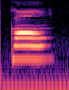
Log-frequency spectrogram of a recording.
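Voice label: "gang" first tone, chinese, voice pinyin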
